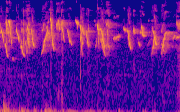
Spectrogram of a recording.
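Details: A group of saffron finches making noise, rapid high twittering chirps tumbling over each other in a short burst, some thumping low sounds beneath.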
